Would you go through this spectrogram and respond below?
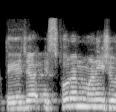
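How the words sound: Tej is said separately before sphuran. The speaker calls it wrong. "तेज स्फुरन मणिषु नहीं"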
